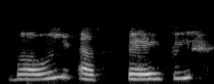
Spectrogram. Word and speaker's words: bon appétit: Once again, Bon appetit. perfect. Last letter is silent. We don't pronounce the T.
